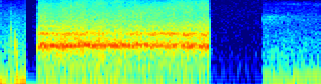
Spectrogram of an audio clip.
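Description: Tire screech sound effect: one loud, steady squeal lasting about a second, starting and stopping abruptly with a moment of dead silence after it.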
